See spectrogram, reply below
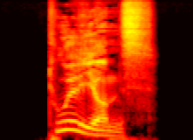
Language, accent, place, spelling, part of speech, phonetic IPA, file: German, Germany, Berlin, Thuliums, noun, [ˈtuːli̯ʊms], De-Thuliums.ogg
- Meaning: genitive singular of Thulium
